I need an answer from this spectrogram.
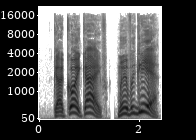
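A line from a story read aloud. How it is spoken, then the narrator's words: Yelling at top of lungs. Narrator (Russian): забуянивший игрок вновь заорал во все горло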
